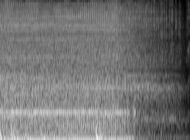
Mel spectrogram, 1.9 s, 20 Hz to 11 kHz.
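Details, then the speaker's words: Worn Kärcher K520 pressure washer that won't start: motor hums with a steady whine, then winds down and stops, lacking power to self-start; the start capacitor is swollen, has lost capacity and needs replacing. "не хватает мощности, чтобы запуститься самостоятельно."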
